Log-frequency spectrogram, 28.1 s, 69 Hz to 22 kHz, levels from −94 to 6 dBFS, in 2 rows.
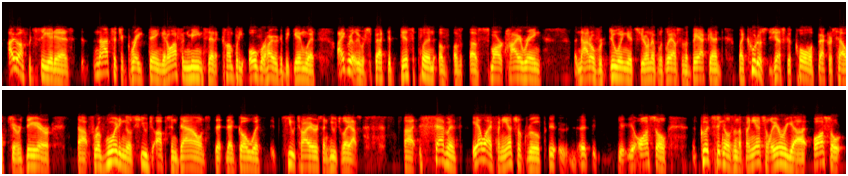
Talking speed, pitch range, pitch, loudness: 175 wpm, 110-135 Hz, 120 Hz, -25 LUFS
